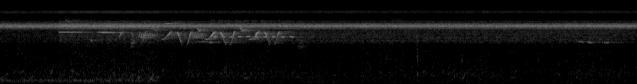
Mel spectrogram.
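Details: Cicadas along the Licking River in Morning View, recorded through the night from dusk to dawn: a high sustained whine persists while a quick series of swooping, chattering bird notes sounds in the first few seconds.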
